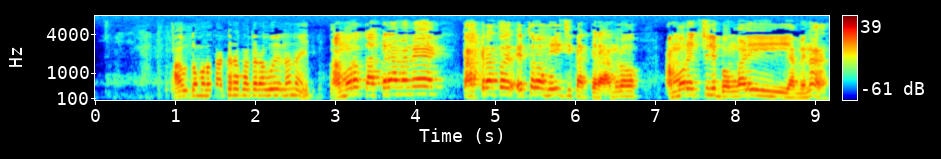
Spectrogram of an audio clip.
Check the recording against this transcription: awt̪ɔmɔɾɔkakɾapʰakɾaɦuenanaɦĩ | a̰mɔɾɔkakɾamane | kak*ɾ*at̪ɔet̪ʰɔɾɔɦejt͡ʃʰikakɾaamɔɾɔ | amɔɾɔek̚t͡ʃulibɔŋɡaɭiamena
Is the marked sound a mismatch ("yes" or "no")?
no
